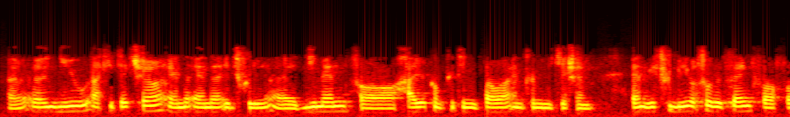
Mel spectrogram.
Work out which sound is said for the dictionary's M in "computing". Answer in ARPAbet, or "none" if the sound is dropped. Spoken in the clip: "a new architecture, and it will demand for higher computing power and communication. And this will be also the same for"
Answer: M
